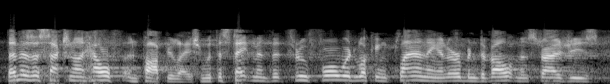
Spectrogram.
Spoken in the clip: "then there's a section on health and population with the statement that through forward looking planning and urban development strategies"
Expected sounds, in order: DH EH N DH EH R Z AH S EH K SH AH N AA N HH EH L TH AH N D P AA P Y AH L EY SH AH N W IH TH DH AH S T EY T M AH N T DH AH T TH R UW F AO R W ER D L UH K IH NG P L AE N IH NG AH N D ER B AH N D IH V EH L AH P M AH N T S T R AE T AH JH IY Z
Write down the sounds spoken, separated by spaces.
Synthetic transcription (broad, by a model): DH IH N DH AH R Z AH S EH K SH AH N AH N HH EH L TH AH N P AA P Y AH L EY SH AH N W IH DH AH S T EY T M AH N DH AH T TH R UW F AO R W ER D L UH K IH NG P L AE N IH NG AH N ER B AH N D IH V EH L AH P M AH N T S T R AE T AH JH IY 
